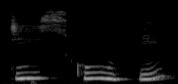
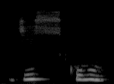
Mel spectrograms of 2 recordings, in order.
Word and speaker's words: desculpe: In Brazil, we pronounce "DESCULPE" when we say "sorry". And the sound at the beginning of the word is like "jeans" in English: "DESCULPE".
